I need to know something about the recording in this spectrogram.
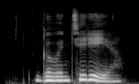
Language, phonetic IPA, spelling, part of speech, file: Russian, [ɡəɫənʲtʲɪˈrʲejə], галантерея, noun, Ru-галантерея.ogg
- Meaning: haberdashery, fancy goods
